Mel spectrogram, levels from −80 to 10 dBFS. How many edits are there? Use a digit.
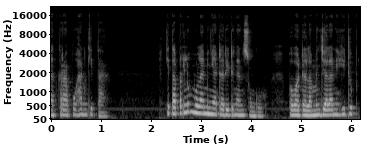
1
